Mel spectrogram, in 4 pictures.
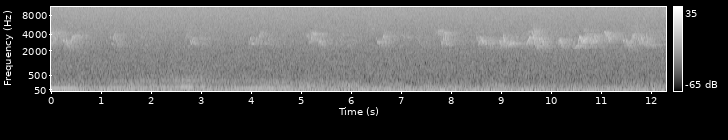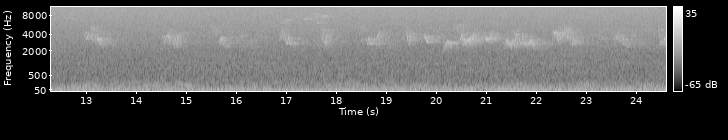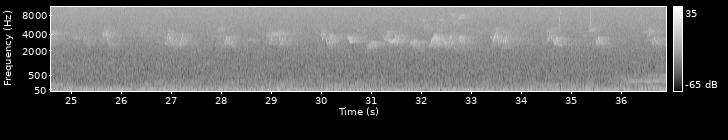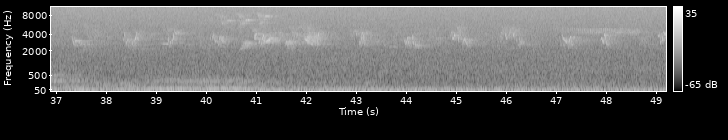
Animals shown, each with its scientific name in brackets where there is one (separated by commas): Pine Warbler (Setophaga pinus), Scarlet Tanager (Piranga olivacea), Blackburnian Warbler (Setophaga fusca), Hermit Thrush (Catharus guttatus), Red-eyed Vireo (Vireo olivaceus)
